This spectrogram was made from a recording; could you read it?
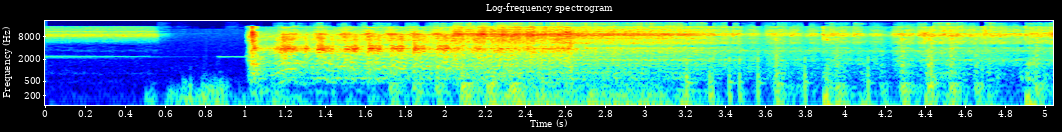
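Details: Volvo B21FT engine on Microsquirt engine management cranks and catches, then settles into an uneven, lumpy, stumbling idle; rough idle, cause unknown.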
